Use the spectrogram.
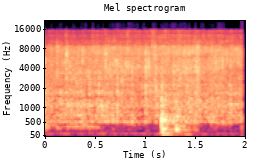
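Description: Chopped cabbage tossed into hot oil with fried onions in a pan, a steady broadband sizzle with a brief stirring clatter partway through, close and alone without talk.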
